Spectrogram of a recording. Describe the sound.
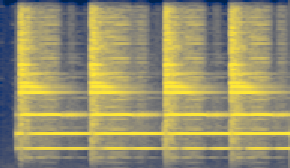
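A school bell rings out the first bell of a new academic year. It makes four loud, evenly spaced strikes, and each bright metallic ring sustains until the next.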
